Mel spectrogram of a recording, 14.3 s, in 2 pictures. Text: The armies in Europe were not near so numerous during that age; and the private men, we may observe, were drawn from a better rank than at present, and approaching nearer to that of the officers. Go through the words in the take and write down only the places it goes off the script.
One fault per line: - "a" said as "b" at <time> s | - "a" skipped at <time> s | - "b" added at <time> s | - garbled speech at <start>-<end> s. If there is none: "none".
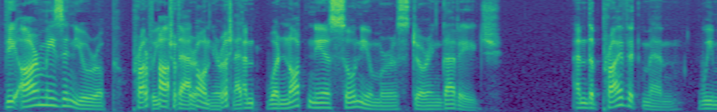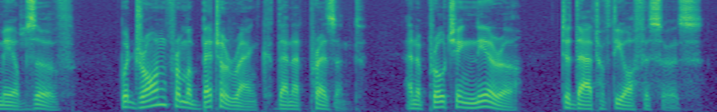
- garbled speech at 1.3-2.6 s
